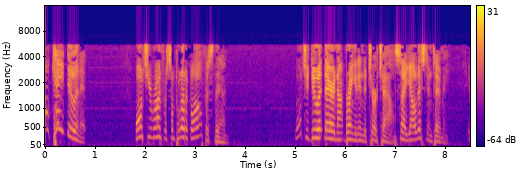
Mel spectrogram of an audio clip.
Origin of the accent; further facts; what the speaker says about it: Rockingham, United States; Pastor, where you get this stuff? I was raised in Rockingham. I didn't even know this stuff.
